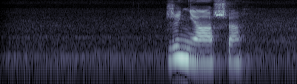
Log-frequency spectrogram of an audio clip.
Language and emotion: Russian, neutral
